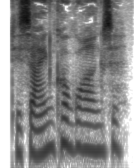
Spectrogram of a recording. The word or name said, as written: designkonkurrence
